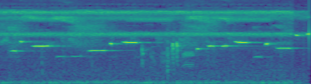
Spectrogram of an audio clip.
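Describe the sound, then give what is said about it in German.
Song of the musician wren, a small yellow-red Amazon songbird. Clear, pure whistled notes at varying pitches recur throughout, over a steady high insect-like hiss. “Der kleine Vogel hat leuchtendes, gelb-rotes Gefieder, doch berühmt ist er vor allem für seinen Gesang.”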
